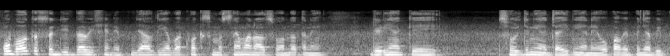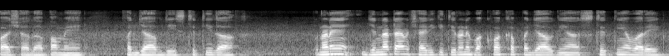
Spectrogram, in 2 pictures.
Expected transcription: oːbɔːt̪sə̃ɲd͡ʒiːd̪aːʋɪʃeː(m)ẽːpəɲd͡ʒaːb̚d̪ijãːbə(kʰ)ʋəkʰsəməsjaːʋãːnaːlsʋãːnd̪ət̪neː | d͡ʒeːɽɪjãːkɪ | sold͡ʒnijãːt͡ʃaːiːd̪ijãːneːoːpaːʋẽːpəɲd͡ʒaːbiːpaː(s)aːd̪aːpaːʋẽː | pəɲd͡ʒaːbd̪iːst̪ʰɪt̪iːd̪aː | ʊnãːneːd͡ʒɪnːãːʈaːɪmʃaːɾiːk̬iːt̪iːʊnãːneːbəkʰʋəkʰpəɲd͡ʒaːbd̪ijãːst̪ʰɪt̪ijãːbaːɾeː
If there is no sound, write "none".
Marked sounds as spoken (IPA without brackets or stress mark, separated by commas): n, kʰ, ʃ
